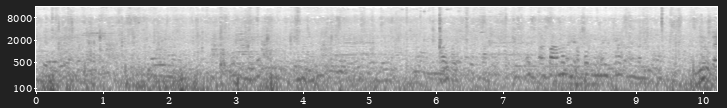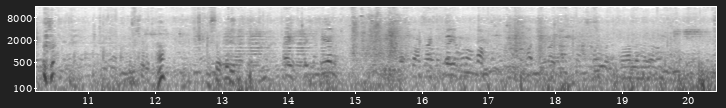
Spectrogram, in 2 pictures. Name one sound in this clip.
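A crowd of men talks all around, close by, outdoors.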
